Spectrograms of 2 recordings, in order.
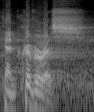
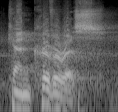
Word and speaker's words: cancrivorous: A starfish is cancrivorous, feeding on the small crustaceans usually found in tidal pools. What's the origin of the word? That would be Latin. Can you repronounce the word, please? Cancrivorous. Cancrivorous.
